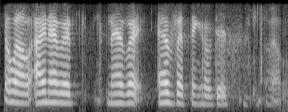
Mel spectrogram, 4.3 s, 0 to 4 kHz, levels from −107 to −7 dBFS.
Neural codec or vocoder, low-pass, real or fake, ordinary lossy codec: none; 3.6 kHz; real; none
